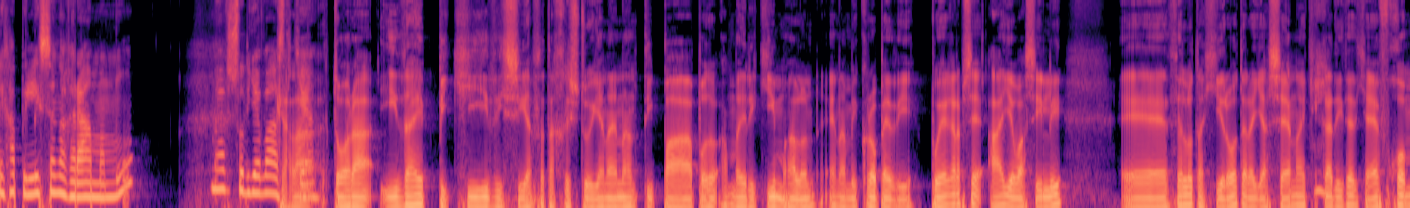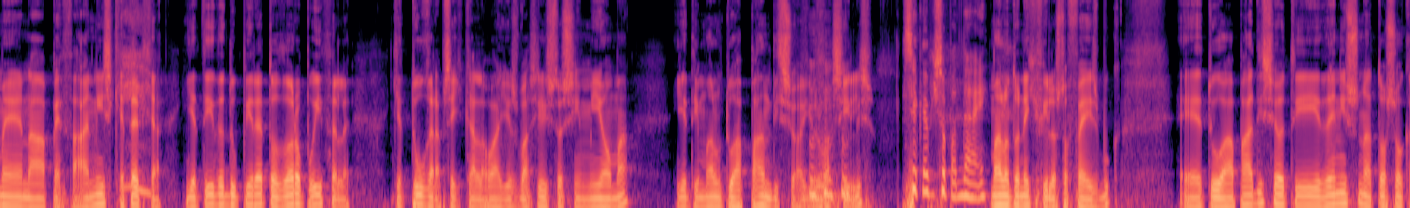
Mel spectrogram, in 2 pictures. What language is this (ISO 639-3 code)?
ell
